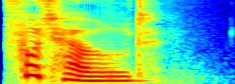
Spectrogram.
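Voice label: "foothold", British English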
